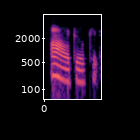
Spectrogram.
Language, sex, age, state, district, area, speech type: Malayalam, female, 18-30, Kerala, Wayanad, rural, conversation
